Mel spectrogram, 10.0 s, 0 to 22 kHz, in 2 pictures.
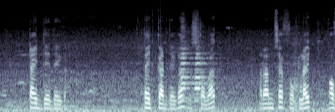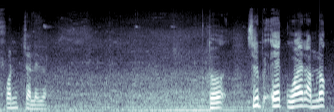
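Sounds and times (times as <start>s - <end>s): motor vehicle engine hum: 0.0s - 10.0s.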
